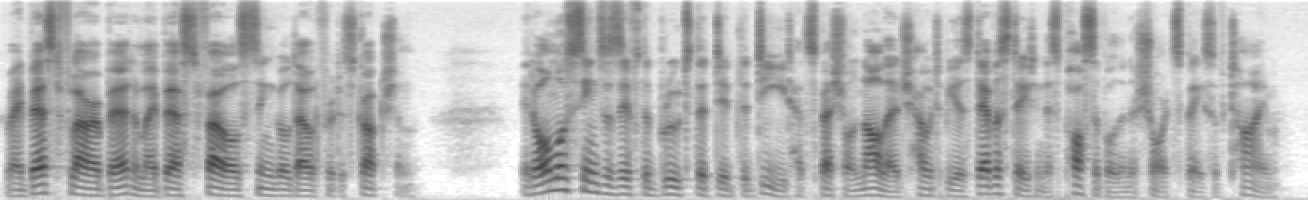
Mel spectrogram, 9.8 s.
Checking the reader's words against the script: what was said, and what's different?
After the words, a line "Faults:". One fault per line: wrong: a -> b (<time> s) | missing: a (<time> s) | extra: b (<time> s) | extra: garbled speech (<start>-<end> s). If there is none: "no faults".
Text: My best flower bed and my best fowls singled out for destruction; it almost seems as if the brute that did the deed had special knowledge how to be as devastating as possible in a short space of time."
My best flower bed and my best fowls singled out for destruction; it almost seems as if the brute that did the deed had special knowledge how to be as devastating as possible in a short space of time."
Faults:
no faults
